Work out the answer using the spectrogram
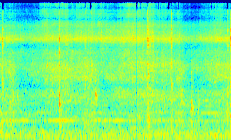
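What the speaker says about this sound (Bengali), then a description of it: "এইভাবে একটু নাড়িয়ে নিলাম" A spoon stirring potato curry in a pan, soft scraping and faint sizzling with a few sharp clinks against the pan, steady and close, without any talking.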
